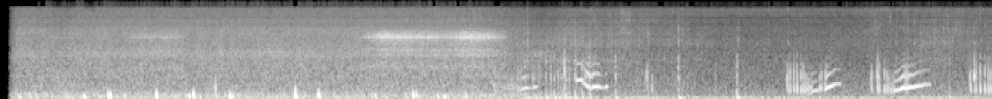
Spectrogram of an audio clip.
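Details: Kaito, a pet male Richardson's ground squirrel, father of another pet, talking or snoring in his sleep, undisturbed even when his bed is touched; soft low clicks first, then faint squeaky chirps with rising and falling pitch in the second half.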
